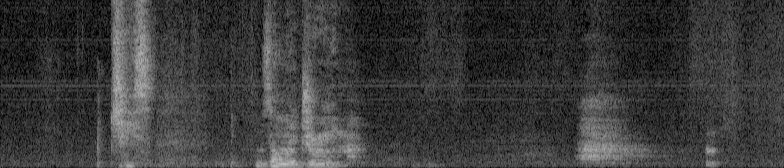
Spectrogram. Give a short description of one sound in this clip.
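A man groans and sighs sleepily close by.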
